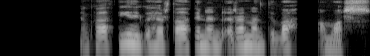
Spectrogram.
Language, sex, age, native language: Icelandic, female, 20-29, Icelandic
